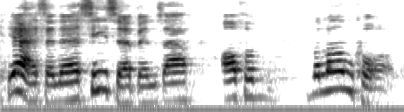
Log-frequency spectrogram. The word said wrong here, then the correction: Volantis: I said that wrong. – Volantis. – Volantis, thank you.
